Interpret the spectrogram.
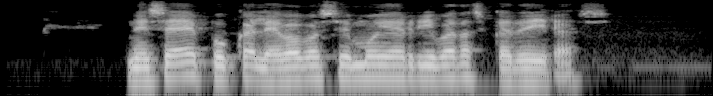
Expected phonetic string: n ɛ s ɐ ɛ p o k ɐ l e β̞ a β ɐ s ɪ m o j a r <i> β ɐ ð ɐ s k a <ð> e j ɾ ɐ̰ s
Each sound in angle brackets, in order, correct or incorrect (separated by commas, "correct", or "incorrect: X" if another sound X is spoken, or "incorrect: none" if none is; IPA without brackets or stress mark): correct, correct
